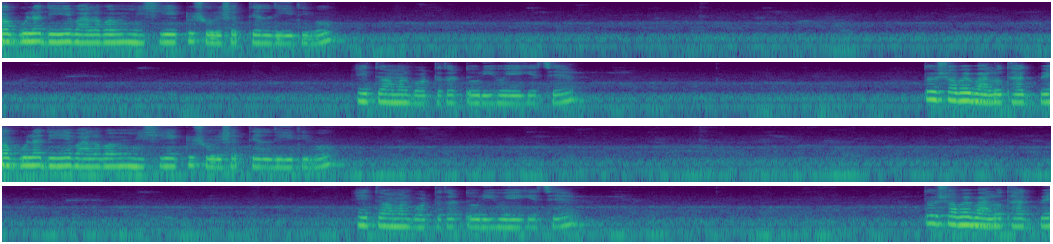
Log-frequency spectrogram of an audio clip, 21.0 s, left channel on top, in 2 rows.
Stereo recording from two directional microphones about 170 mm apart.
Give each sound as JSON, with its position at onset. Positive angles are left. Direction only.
{"t": 0.0, "sound": "speech", "side_deg": 20}
{"t": 14.0, "sound": "a woman's voice", "side_deg": 20}
{"t": 19.7, "sound": "a woman's voice", "side_deg": 15}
